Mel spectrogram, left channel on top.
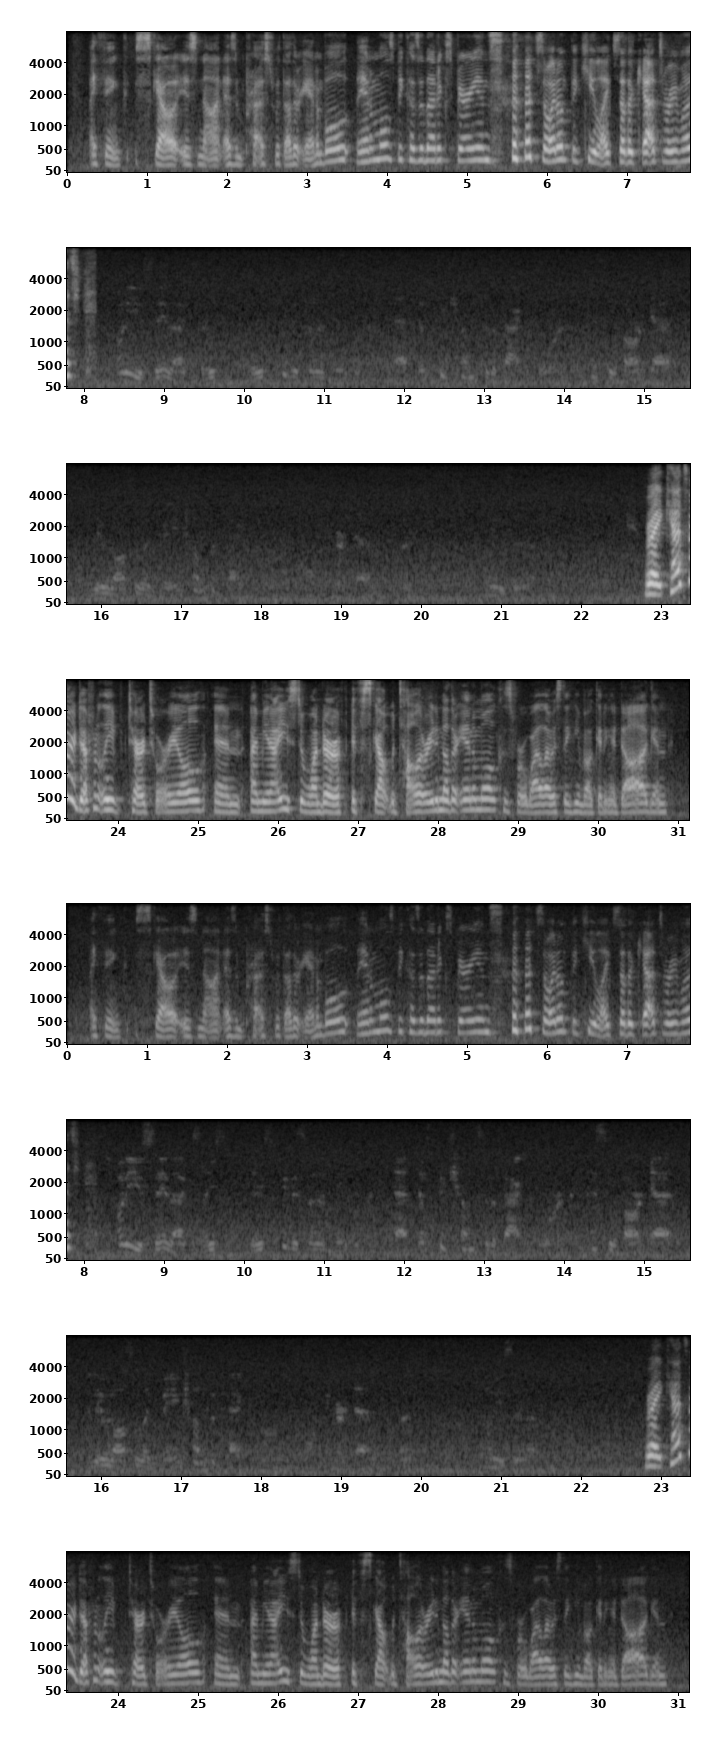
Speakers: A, on the left; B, on the right.
A: I think Scout is not as impressed with other animal animals because of that experience. <laughs> so I don't think he
B: Yeah,
A: likes
B: that's
A: other cats
B: that's
A: very much.
B: That's funny you say that because I used to there used to be this other neighborhood cat that <laughs> would come to the back door and mess with our cat, and they would also like bang <laughs> on the back door, like taunting our cat inside. It's funny you say that.
A: Right, cats are definitely territorial, and I mean, I used to wonder if, if Scout would tolerate another animal because for a while I was thinking about getting a dog, and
